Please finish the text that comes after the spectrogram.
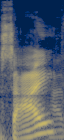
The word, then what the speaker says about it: Scythe: she's got a scythe a sigh I think it's spelled Scythe but pronounced Psy like Gangnam Style I don't know how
